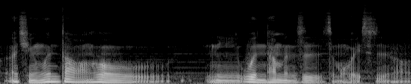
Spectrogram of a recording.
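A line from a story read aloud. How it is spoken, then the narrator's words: Sighing. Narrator (Chinese): 他就叹一口气，他就说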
